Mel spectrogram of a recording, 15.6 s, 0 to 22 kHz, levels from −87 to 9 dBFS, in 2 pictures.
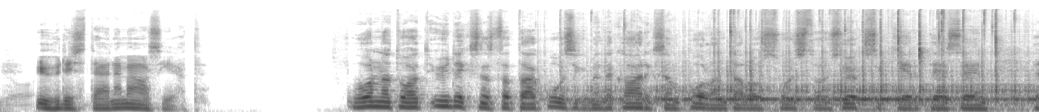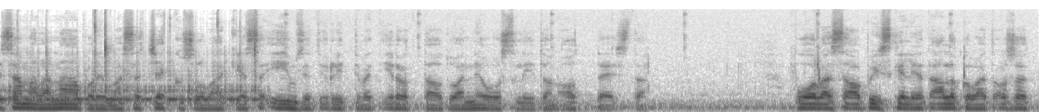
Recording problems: household noises; loud; from 4.5 s on; 4 dB below the speech

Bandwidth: 16 kHz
